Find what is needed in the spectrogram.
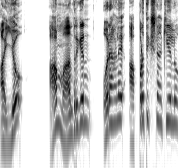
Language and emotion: Malayalam, surprised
